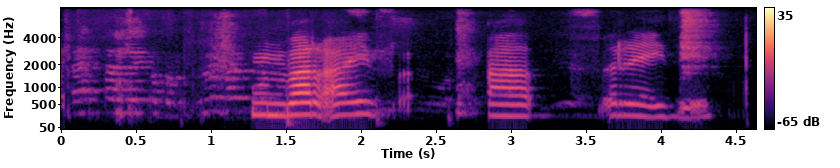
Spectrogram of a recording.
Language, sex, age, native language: Icelandic, male, 10, Icelandic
